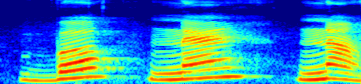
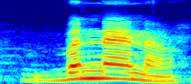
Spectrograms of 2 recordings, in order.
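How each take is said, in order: First: Very slow, stretched बनैना; slow careful model word. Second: Said in the usual way. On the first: Shown as a demonstration. Teacher modelling बनैना slowly for listening pupils. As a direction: draw out बनैना for the class. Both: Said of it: "listen to your teacher say the following words".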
